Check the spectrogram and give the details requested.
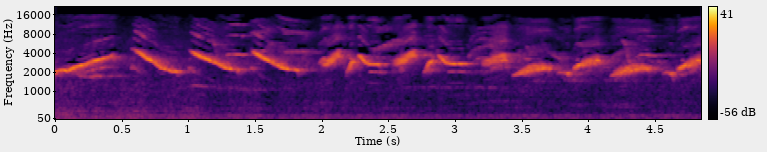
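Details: A Chinese hwamei delivers loud, clear whistled notes, each sliding steeply up then down, repeated in a steady rhythm of roughly two per second, ringing and melodious.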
